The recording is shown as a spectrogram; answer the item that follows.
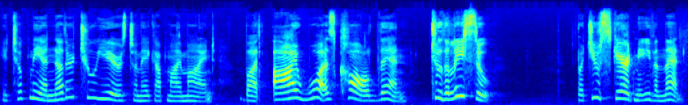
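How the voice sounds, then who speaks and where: A woman's voice: a little high, lively intonation, measured pace, fairly bright tone. An actress playing a spirited young woman missionary who speaks earnestly and frankly. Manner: earnest, outspoken.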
